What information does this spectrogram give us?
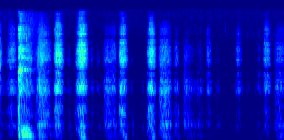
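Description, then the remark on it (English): A person pants in quick, rhythmic breaths, about ten sharp huffs in a row, working up to a fake sneeze that never comes. No talking. “So you get the breathing going, yeah.”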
